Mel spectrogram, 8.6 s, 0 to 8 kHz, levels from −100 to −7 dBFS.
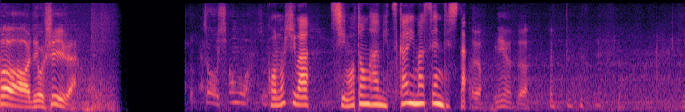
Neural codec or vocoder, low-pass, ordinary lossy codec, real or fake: codec, 16 kHz, 0.8 kbps, ZipCodec; 7.2 kHz; none; fake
